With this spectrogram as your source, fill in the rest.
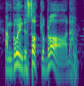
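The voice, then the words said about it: Dracula-style vampire accent. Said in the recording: “The accent.”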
